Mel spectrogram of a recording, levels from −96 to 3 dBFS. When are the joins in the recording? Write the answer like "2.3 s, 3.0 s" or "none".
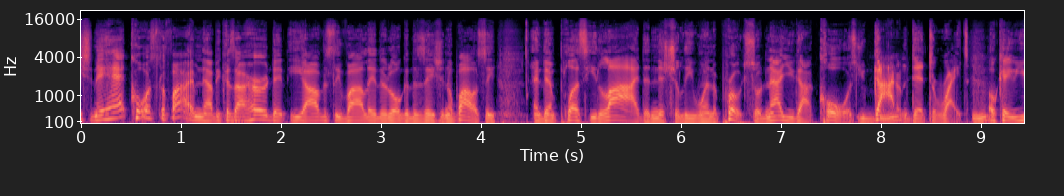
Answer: none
